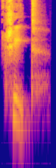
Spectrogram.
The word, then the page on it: cheat: us-english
